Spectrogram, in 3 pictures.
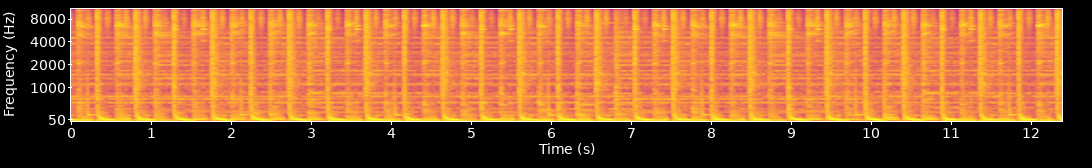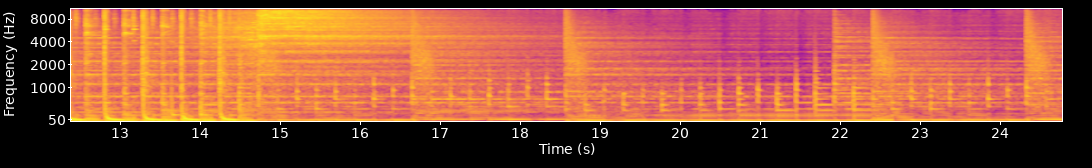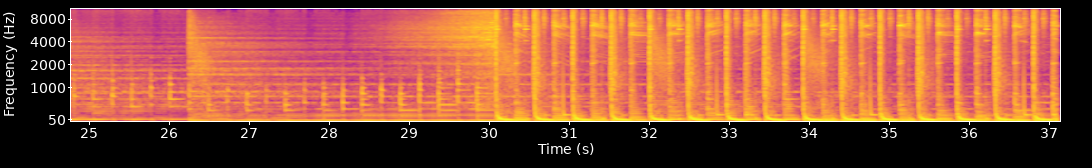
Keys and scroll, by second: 1.7 alt+Escape, 2.2 Escape, 3.7 ctrl+space, 3.9 ctrl+space, 4.7 ctrl+space, 7.8 space, 14.5 space, 16.3 space, 19.2 space, 25.4 space, 28.4 space, 32.4 space, 36.6 space.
